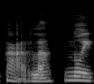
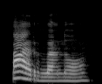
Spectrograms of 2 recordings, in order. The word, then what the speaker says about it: parlano: parli Lui parla lei parla noi parliamo parlate só aqui muda aaba tônica ou seja aquela sílaba forte na pronncia né no par Loro parlano não parlano parlano ok parlo tu parli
